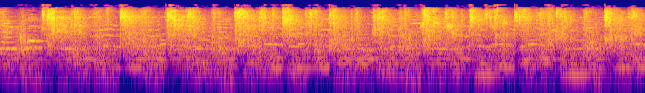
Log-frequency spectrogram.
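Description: Live Hungarian folk dance music with sustained string notes, over a rapid, even run of sharp taps from the dancers' footwork.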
